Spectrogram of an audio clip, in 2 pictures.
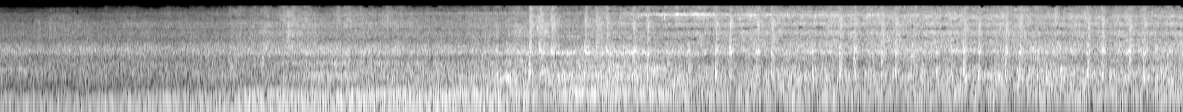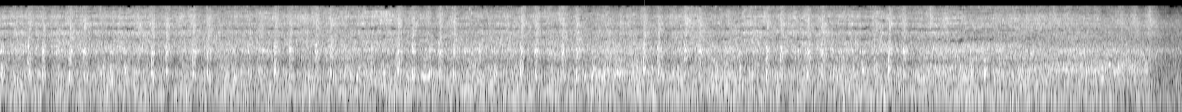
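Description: Bangladesh Railway passenger train passing close by at speed. A steady low drone builds over the first few seconds as it nears, then the coaches roll past with continuous wheel clatter on the rails. The sound drops off sharply near the end.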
